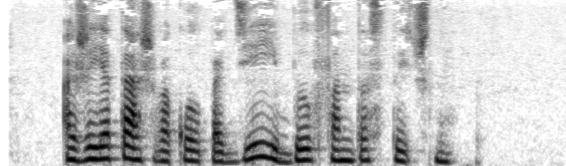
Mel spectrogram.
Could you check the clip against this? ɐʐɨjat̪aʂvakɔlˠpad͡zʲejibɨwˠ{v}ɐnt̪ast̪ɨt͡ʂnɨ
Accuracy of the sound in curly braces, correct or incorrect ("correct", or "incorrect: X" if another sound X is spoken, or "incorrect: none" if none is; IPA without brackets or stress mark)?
incorrect: f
